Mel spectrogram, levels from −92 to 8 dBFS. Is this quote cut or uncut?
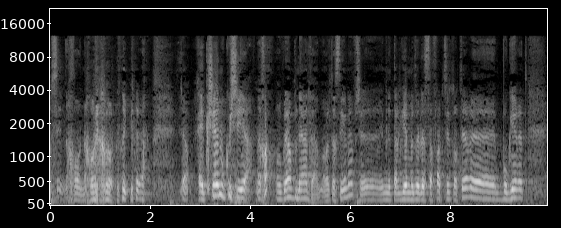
uncut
